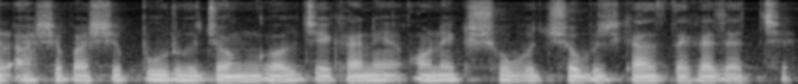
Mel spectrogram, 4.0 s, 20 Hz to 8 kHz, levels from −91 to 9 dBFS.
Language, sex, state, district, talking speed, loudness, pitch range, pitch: Bengali, male, Tripura, West Tripura, 150 wpm, -18 LUFS, 110-120 Hz, 115 Hz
